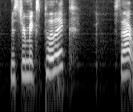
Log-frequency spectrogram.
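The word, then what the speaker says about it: Mxyzptlk: Oh, I always say his name wrong. Mr. Mixplitic? Is that right in the Mixelplic? comic? Mixelplic, thank you.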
